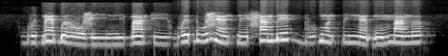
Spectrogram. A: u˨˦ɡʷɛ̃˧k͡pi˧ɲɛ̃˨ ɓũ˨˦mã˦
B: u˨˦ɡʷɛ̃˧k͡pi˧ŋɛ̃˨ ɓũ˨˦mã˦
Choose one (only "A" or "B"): B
